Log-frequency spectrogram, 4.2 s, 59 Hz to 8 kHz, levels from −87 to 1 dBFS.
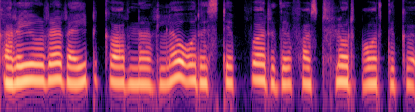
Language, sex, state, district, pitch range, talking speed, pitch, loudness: Tamil, female, Tamil Nadu, Nilgiris, 205-235 Hz, 130 wpm, 215 Hz, -15 LUFS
